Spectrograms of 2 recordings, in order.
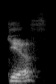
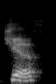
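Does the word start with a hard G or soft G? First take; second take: hard G; soft G. First: It begins with a hard G sound. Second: It begins with a soft G sound. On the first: "hard G pronunciation" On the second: "Soft G pronunciation"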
